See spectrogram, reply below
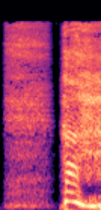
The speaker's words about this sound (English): Oh, man. I got to catch my breath.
